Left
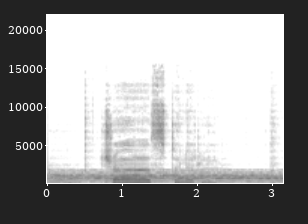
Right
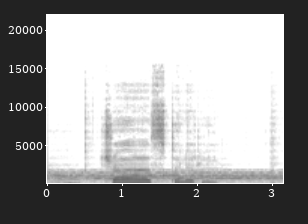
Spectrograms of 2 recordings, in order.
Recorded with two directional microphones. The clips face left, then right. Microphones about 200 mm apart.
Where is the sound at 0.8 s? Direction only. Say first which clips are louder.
Right 4 dB; 50° right (ahead or behind).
